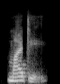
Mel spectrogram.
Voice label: "mighty", Indian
